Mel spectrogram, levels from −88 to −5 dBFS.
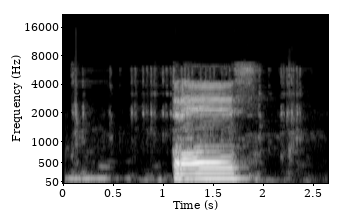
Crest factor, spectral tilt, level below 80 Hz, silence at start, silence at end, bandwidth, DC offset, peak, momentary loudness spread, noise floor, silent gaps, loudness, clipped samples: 16 dB; -6.5 dB/octave; -62 dBFS; 0.05 s; 0.75 s; 7 kHz; under 0.1%; -4 dBFS; 25 LU; -51 dBFS; none; -17 LUFS; under 0.1%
